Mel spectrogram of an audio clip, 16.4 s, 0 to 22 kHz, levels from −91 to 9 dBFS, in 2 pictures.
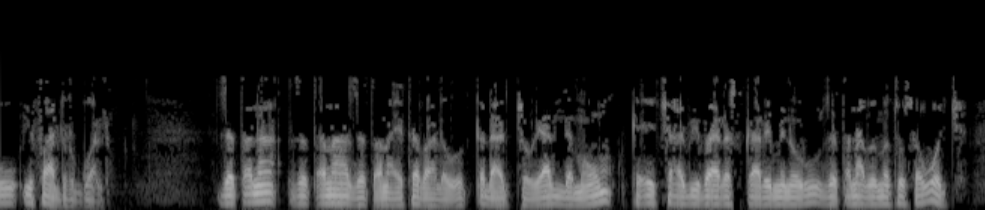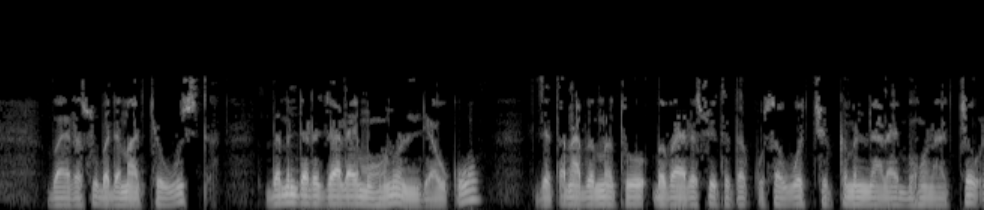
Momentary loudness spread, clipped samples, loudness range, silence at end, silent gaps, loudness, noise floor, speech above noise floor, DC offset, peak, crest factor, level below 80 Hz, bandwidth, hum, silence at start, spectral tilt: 8 LU; under 0.1%; 2 LU; 0 s; none; -30 LUFS; -64 dBFS; 34 dB; under 0.1%; -12 dBFS; 18 dB; -56 dBFS; 5.8 kHz; none; 0 s; -5.5 dB/octave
